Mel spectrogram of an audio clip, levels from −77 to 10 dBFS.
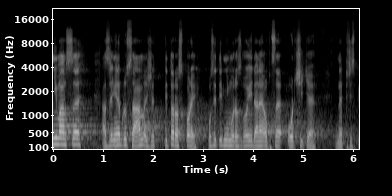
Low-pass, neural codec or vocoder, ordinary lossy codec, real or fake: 14.4 kHz; vocoder, 44.1 kHz, 128 mel bands every 256 samples, BigVGAN v2; Opus, 32 kbps; fake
